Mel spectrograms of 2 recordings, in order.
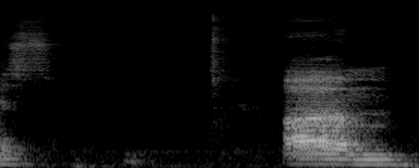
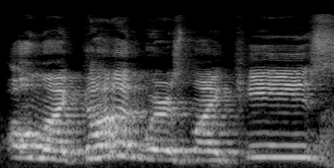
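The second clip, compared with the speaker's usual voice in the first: much higher and louder, frantic; hammed-up alarm, slowing on keys; mock panic; 12 semitones higher, 10 dB louder, slower than usual. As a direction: panic over the lost keys. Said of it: "if you care too much".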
